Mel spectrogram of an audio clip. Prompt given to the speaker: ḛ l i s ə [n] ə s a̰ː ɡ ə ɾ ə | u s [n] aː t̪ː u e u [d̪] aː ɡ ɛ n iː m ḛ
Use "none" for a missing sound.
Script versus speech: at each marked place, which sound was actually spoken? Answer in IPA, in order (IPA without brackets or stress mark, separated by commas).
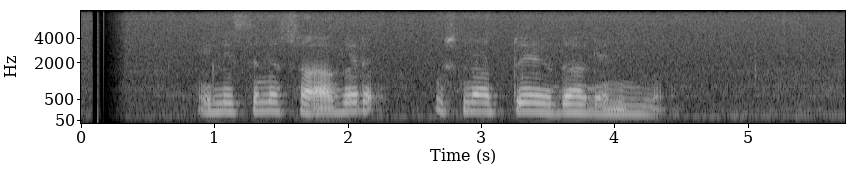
m, n, d̪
